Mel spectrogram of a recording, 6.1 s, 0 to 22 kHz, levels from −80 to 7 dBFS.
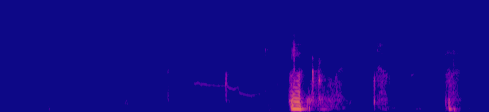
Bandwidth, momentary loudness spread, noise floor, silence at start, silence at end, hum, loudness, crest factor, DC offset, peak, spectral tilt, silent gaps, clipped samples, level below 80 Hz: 5 kHz; 26 LU; -84 dBFS; 3.6 s; 0.45 s; none; -33 LUFS; 26 dB; under 0.1%; -16 dBFS; -8 dB/octave; none; under 0.1%; -76 dBFS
